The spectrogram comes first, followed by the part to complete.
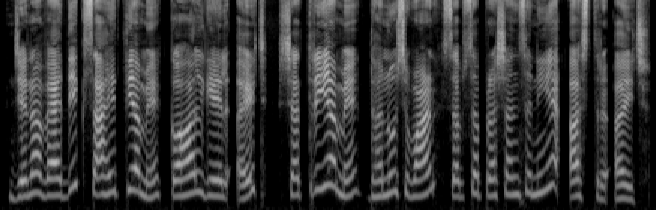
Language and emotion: Maithili, neutral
